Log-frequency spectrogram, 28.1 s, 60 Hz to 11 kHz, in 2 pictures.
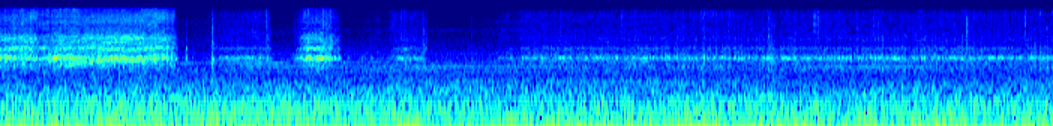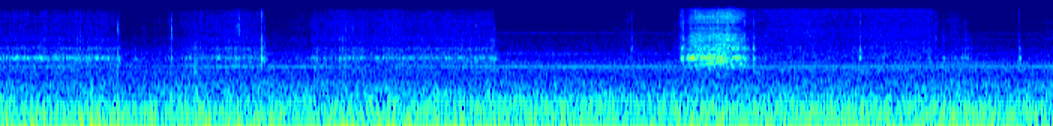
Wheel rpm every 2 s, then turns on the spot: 90, 30, 20, 20, 20, 20, 20, 10, 10, 10, 10, 20, 10, 0.
2-14 16-26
